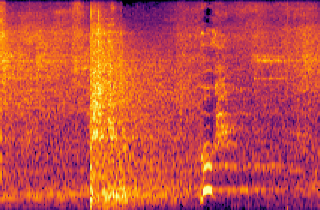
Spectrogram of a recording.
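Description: Heavy dumbbells dropped onto a gym floor with one loud thud about a second in, followed by a man's short grunt near the end, over faint background music.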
